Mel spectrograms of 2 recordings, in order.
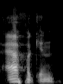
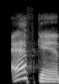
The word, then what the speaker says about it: Afghan: But then I found out, it's an Afghan is right. That's how you say it, right?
